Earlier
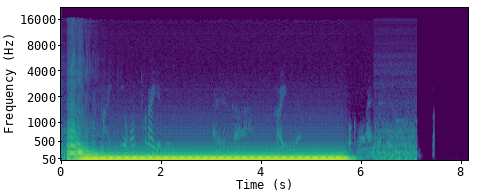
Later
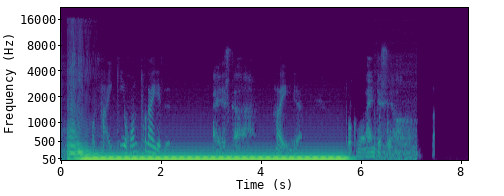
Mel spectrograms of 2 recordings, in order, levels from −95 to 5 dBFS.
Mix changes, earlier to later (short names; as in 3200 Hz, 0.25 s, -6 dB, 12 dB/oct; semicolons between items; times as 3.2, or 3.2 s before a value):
second voice: remove LPF 1200 Hz 12 dB/oct; background -11.0 dB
